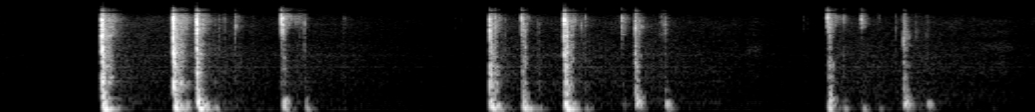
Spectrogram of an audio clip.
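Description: Computer keyboard keys pressed in short clustered bursts of several crisp taps, three separate groups with pauses between, close and clear with no talking.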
